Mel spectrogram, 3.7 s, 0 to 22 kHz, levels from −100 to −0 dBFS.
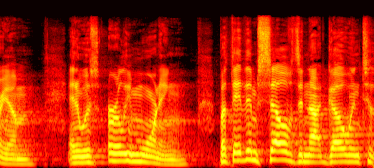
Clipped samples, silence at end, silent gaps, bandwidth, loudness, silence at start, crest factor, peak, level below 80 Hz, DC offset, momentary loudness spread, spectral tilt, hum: under 0.1%; 0 s; none; 15 kHz; -22 LUFS; 0 s; 20 dB; -4 dBFS; -74 dBFS; under 0.1%; 10 LU; -4 dB/octave; none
